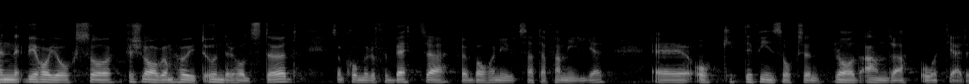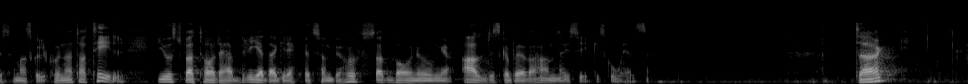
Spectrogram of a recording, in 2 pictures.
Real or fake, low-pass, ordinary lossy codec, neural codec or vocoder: fake; 7.2 kHz; none; codec, 16 kHz, 2 kbps, X-Codec, WavLM features, trained on Multilingual LibriSpeech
